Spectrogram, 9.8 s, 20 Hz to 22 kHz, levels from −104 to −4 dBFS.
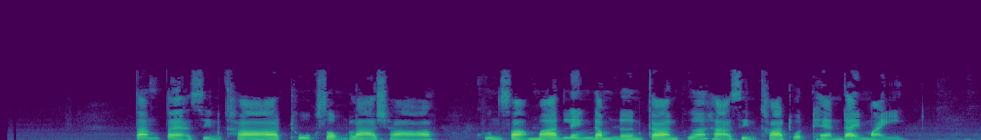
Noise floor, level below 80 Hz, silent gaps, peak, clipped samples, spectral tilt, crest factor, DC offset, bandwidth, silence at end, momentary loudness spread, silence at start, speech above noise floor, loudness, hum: -75 dBFS; -70 dBFS; none; -12 dBFS; under 0.1%; -5 dB/octave; 18 dB; under 0.1%; 11 kHz; 0.8 s; 12 LU; 1.35 s; 45 dB; -30 LUFS; none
